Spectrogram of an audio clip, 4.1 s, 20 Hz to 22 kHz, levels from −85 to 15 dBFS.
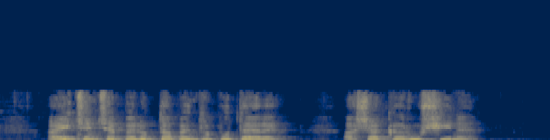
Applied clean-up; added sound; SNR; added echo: none; none; none; none.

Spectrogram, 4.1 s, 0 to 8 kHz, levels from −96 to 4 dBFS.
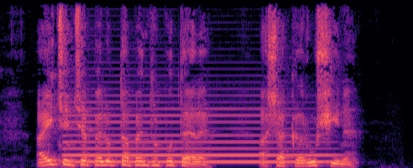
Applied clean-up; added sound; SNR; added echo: none; Wind instrument, woodwind instrument; 5 dB; none.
